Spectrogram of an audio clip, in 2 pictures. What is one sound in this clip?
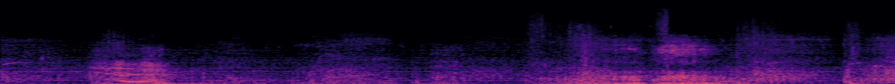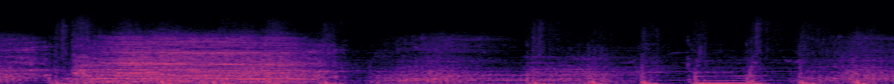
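Heavy dinosaur footsteps thud on grass.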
